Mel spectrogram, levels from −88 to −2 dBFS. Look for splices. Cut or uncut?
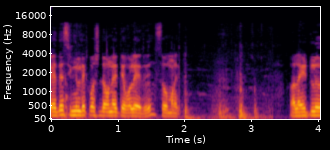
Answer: cut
